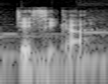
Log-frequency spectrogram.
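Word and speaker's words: 朱志香: same kind of weird name anyway that is pronounced Jessica G's dad's older brother's daughter that older brother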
